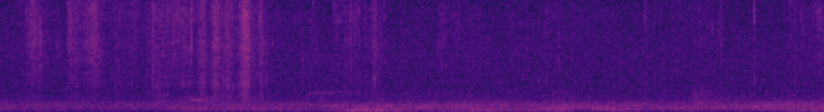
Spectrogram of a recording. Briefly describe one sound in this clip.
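A tarp rustles and crinkles close by.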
